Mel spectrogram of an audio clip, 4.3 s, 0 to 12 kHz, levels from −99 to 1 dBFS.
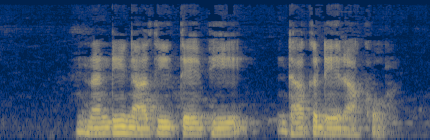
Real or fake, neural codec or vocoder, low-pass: real; none; 10.8 kHz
